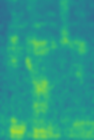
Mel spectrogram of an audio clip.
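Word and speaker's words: Giancana: How do you pronounce his Gincana. last name? Gincana.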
